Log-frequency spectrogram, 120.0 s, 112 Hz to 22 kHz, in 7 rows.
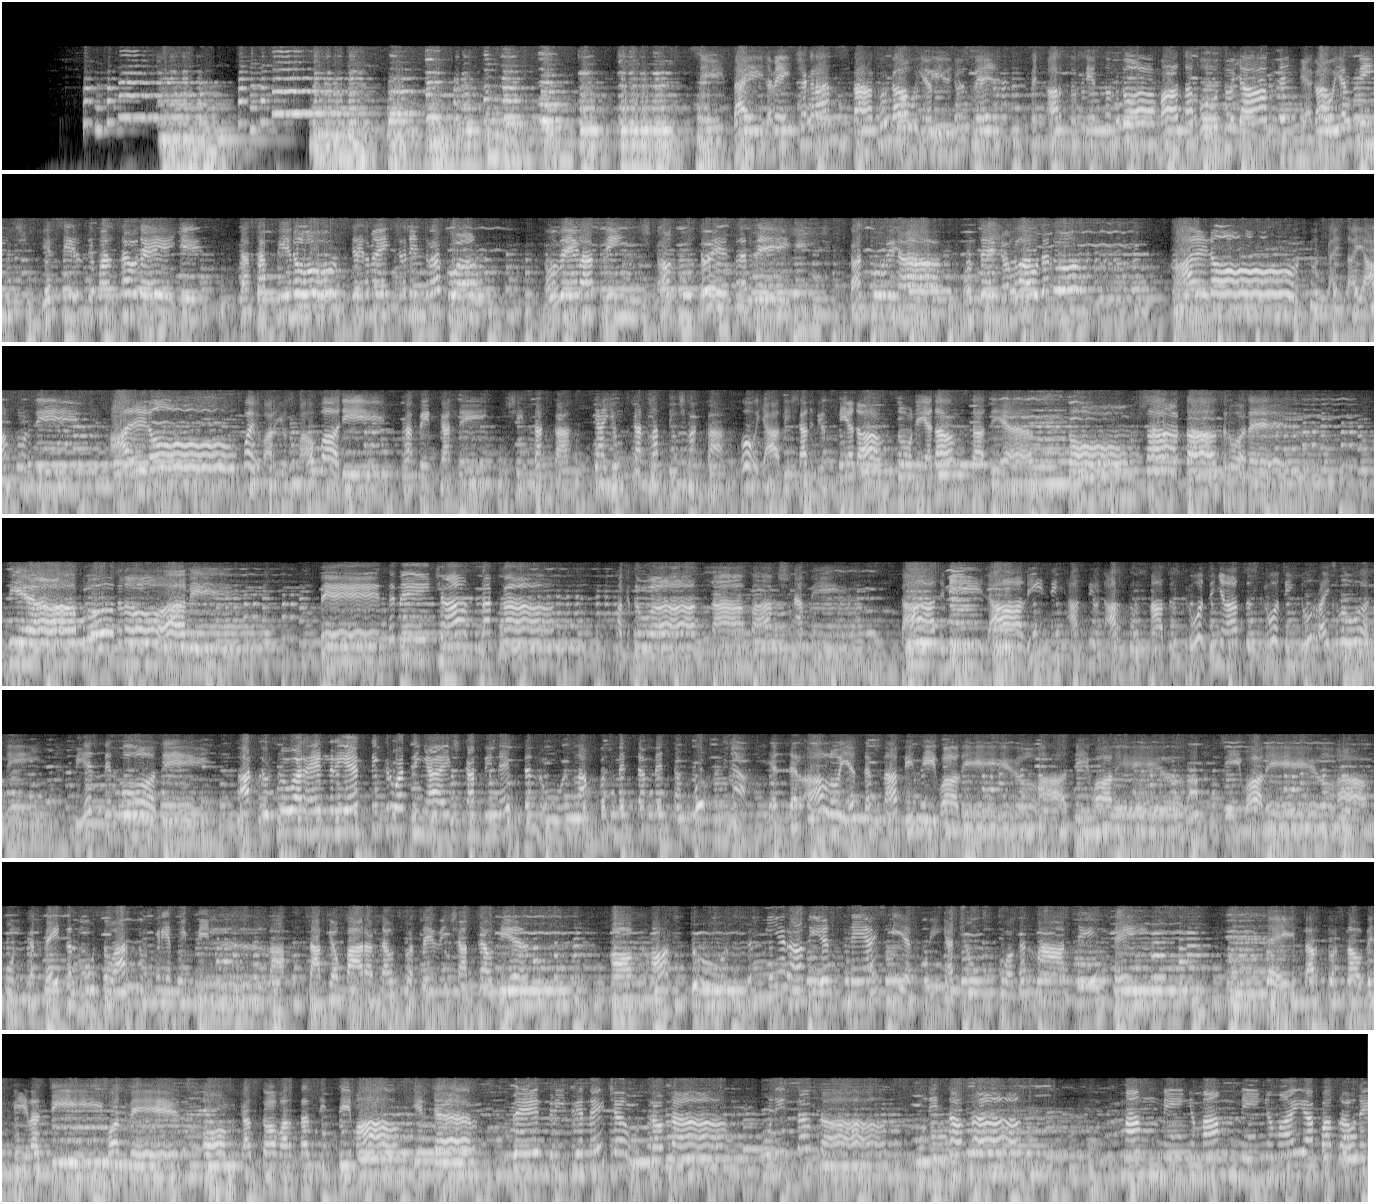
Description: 1 skpl. : analogs, 78 apgr/min, mono ; 25 cm
Populārā mūzika
Marši
Fokstroti
Skaņuplate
